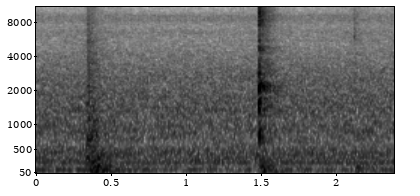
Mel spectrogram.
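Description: Two sharp smacks about a second apart, the second crisper and louder than the first.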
